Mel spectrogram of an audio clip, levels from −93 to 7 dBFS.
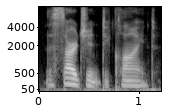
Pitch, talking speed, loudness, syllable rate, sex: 145 Hz, 145 wpm, -18 LUFS, 5.7 syllables/s, female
